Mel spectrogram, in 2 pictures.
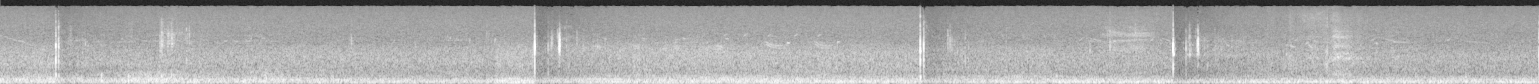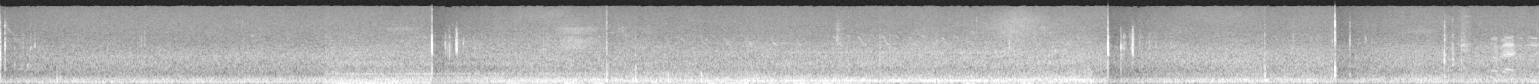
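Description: Wind on the microphone over a steady low hum, which grows louder about two-thirds of the way in. Sharp single cracks break in every few seconds.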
